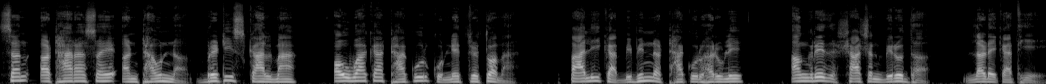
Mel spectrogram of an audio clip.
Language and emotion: Nepali, neutral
